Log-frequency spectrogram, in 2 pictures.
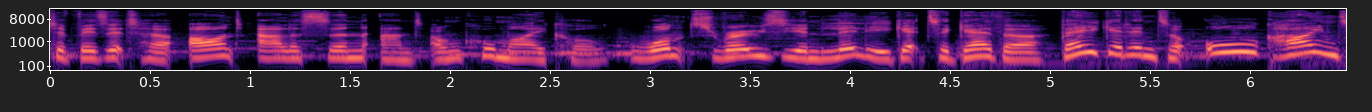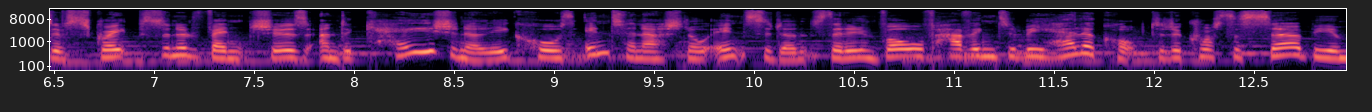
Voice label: Narrative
